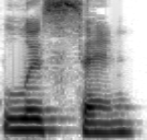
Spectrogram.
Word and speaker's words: listen: Observa também, eu não pronuncio o T, é listen, tá?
